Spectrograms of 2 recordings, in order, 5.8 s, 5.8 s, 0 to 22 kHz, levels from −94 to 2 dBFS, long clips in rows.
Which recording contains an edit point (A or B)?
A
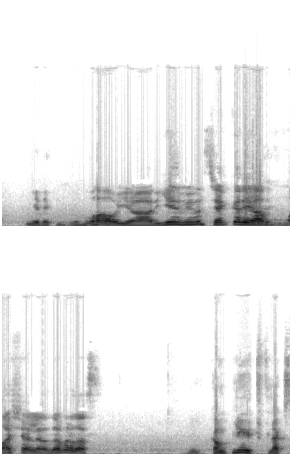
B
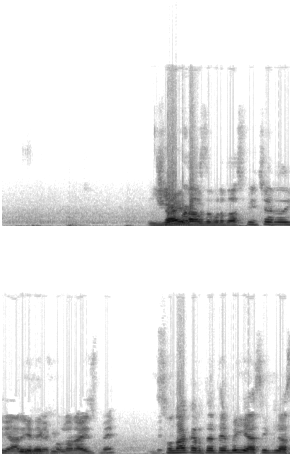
B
